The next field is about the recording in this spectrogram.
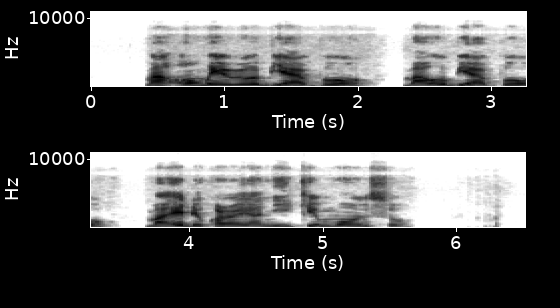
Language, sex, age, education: Igbo, female, 15-29, tertiary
